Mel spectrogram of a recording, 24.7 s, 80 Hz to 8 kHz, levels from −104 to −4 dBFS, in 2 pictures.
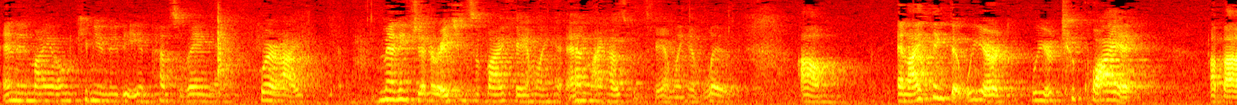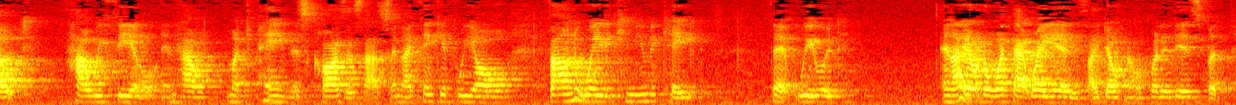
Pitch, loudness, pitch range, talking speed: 185 Hz, -24 LUFS, 160-195 Hz, 175 wpm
